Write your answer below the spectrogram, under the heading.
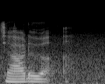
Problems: none marked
